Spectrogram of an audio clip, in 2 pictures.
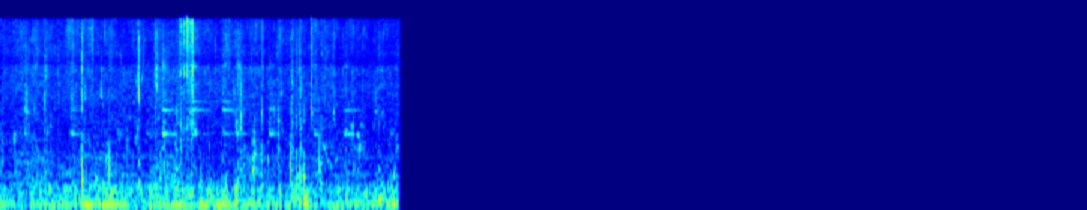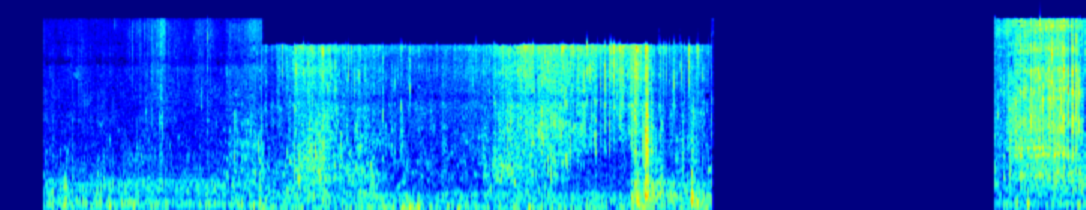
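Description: Water laps and sloshes against the side of a small boat.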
